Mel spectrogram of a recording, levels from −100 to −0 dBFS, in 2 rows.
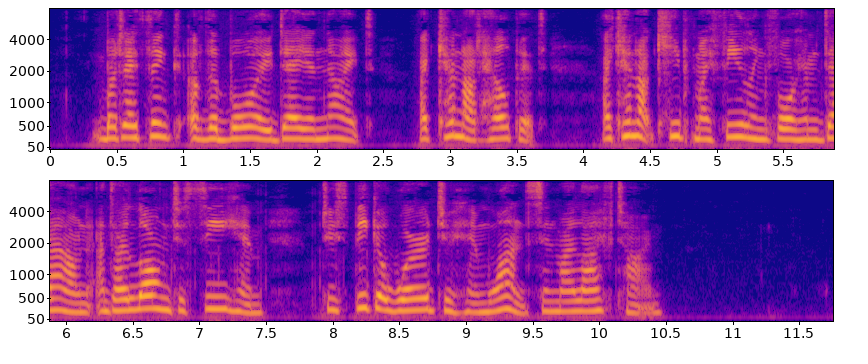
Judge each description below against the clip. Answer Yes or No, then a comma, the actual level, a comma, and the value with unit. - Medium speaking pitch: No, high, 230 Hz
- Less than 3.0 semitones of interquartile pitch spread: Yes, narrow, 2.6 semitones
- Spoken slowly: No, average, 190 wpm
